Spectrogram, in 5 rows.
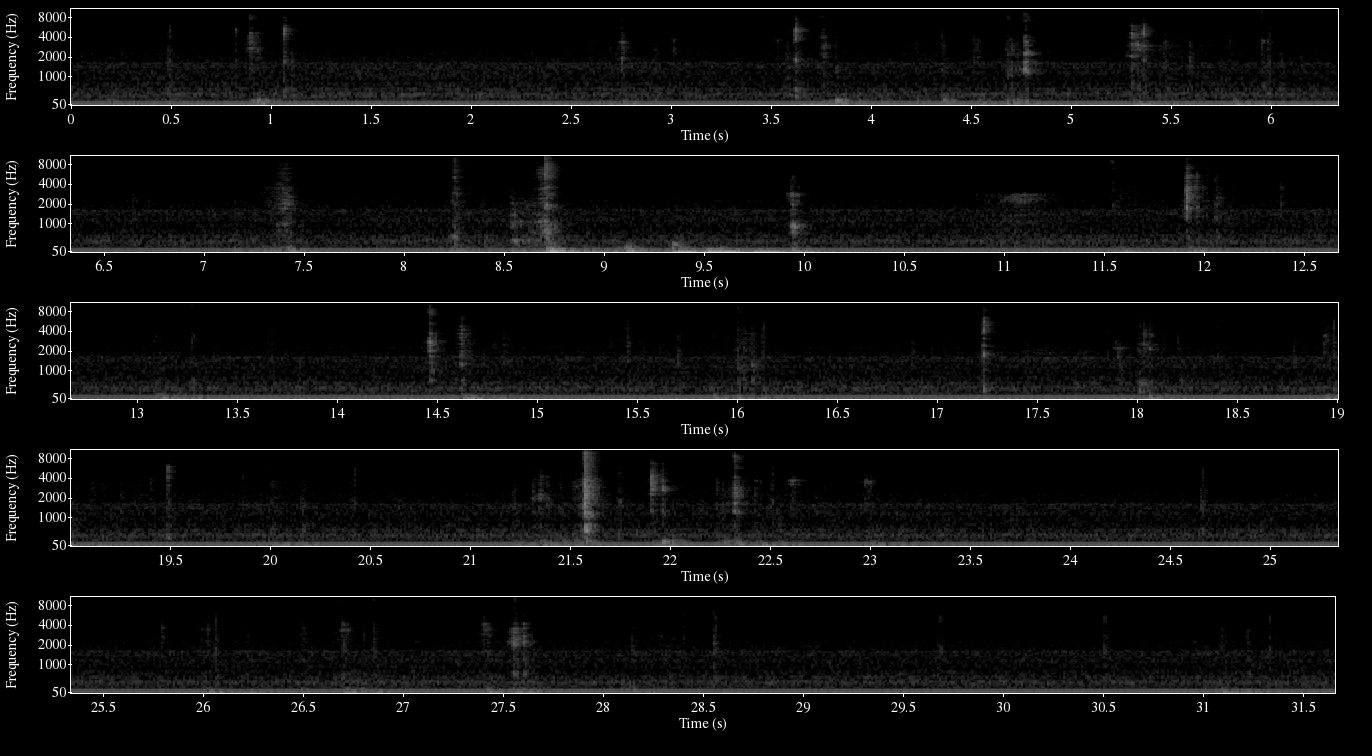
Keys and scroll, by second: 5.2 s, 5.7 s, 11.6-13.0 typing, 14.5 typing, 15.8 typing, 18.0-19.9 typing, 22.3-23.4 typing, 25.9-27.3 typing, 31.0 2.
